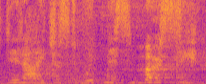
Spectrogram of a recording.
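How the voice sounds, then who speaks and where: A woman's voice: medium pitch, little pitch movement, a little slow, natural voice. A woman playing a servile, scheming female watcher spirit in a video game, fawning yet indignant. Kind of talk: video game cutscene acting. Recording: echoing hall with music behind.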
